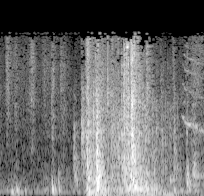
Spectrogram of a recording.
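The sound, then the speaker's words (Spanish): A door being opened at a house, heard quietly as a few soft knocks followed by a muffled, swelling scrape and thump. “Va a la puerta.”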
